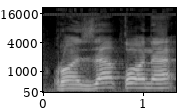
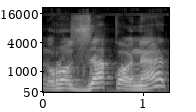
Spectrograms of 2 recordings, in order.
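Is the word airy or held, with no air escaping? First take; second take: held; airy. First: The air is held back with the word. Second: Much air escapes with the word. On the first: The speaker calls it right. "tapi rozaqona ... Benar-benar dijaga nafasnya" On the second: The speaker calls it wrong. "Bukan rozaqona"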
